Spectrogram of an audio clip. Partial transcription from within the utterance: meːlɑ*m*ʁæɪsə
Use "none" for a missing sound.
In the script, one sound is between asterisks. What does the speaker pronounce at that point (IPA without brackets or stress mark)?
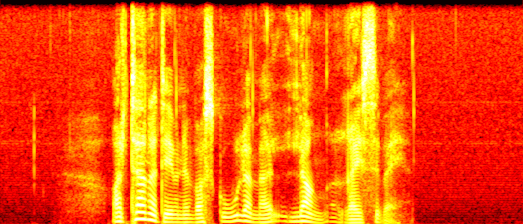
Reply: ŋ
